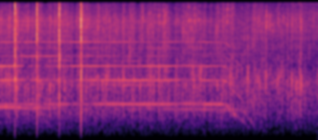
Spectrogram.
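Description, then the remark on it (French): An audience breaks into steady applause for stress, a dense wash of clapping with a few sharper claps at the start. A thin sustained tone rings underneath and slides downward near the end. “La première fois qu'on applaudit pour stress.”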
